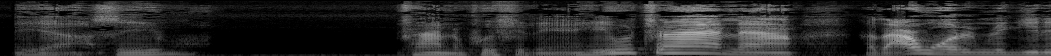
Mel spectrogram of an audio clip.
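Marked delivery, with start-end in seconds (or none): 0.1-0.8 whisper. Real, not acted. Whispering while the dentist works.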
